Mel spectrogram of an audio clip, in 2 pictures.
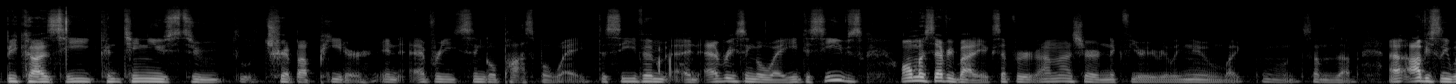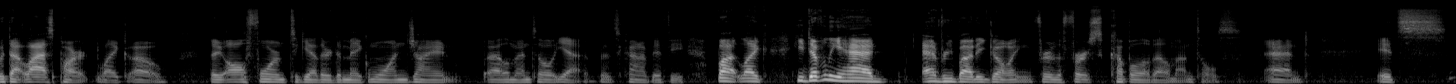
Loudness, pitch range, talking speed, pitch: -32 LUFS, 110-130 Hz, 150 wpm, 115 Hz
